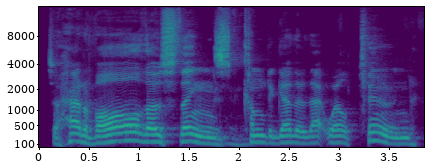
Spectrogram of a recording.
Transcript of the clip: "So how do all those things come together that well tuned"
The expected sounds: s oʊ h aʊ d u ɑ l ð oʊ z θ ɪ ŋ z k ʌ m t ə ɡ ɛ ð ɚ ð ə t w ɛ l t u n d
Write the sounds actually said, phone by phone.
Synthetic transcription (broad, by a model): s oʊ h aʊ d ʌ ɑ l ð oʊ z θ ɪ ŋ z k ʌ m t ə ɡ ɛ ð ɚ ð ə t w ɛ l t u n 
